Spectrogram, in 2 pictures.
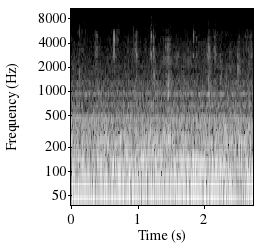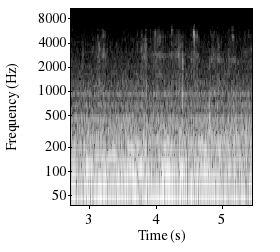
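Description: A person chewing a waffle fry: soft, scattered crunching and mouth clicks over a steady low hum.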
